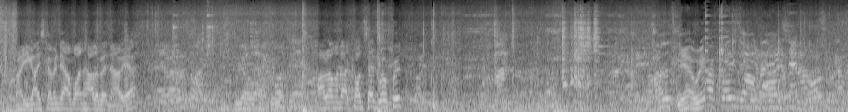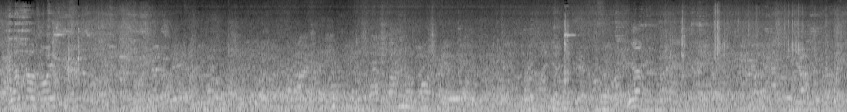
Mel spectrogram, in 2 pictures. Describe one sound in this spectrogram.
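Many men and women chatter at once around the listener.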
